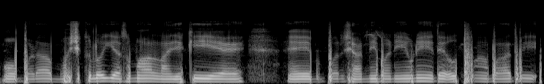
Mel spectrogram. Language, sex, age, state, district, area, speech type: Dogri, male, 30-45, Jammu and Kashmir, Udhampur, rural, spontaneous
